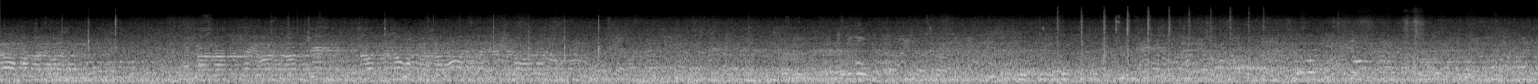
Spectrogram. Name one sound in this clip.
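Hands slap together in high fives.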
